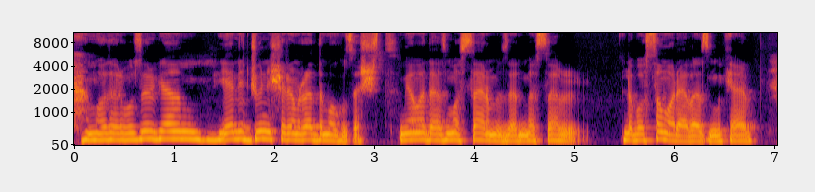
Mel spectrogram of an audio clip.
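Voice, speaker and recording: This woman's voice carries a dark, mellow tone along with ordinary pitch variation. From rural Khorasan, Iran. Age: 60s. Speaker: village woman, dotar player. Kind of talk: interview testimony.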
